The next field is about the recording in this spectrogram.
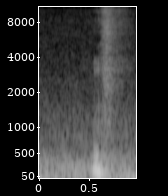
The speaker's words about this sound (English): Is that rumbling? Is that a thunder or was that a dog? No. That sounded like the dog that was rumbling.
